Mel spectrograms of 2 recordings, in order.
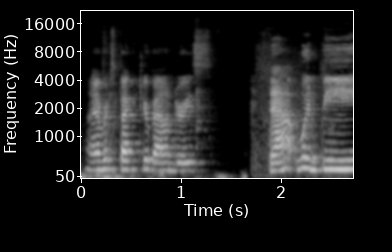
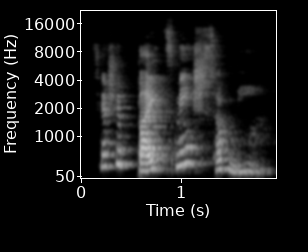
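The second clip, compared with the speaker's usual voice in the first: normal talking voice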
